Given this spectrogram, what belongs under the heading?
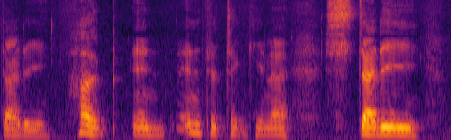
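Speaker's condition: Cerebral palsy; odd sort of voice

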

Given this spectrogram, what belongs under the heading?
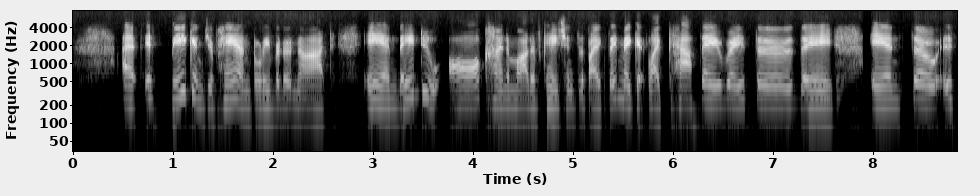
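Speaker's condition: Congenital hearing loss; about 75% hearing loss

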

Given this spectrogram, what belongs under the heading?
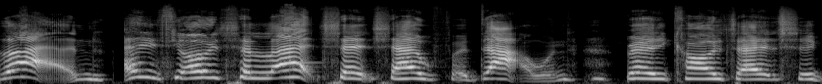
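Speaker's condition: Cerebral palsy; disability known by age 2.5

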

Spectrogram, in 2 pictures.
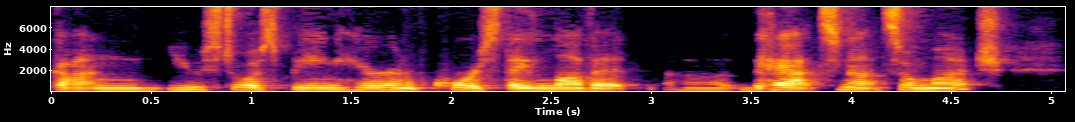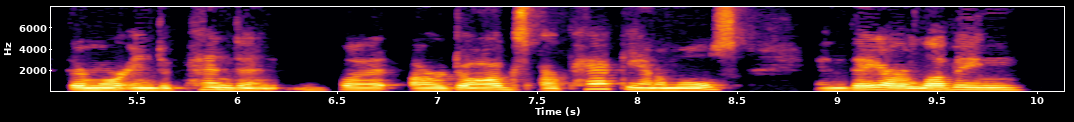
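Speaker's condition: No condition

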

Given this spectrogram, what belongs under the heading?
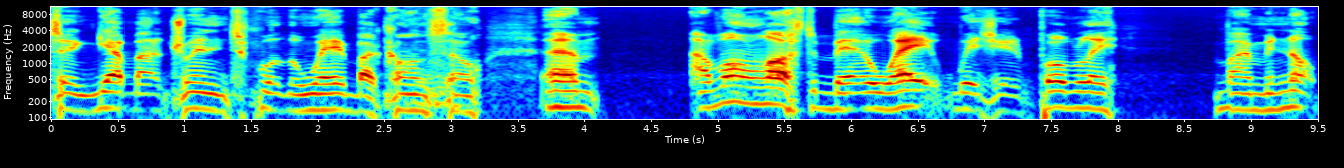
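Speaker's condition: ALS (motor neurone disease); really early stages, recently diagnosed, borderline tests, on medication, in drug trials, seen by professor McDermott

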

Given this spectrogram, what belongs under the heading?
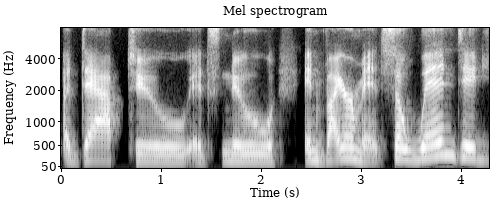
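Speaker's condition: No condition

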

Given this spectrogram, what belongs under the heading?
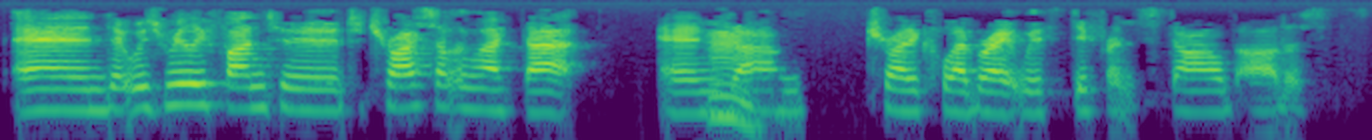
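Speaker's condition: Cleft palate; congenital cleft palate

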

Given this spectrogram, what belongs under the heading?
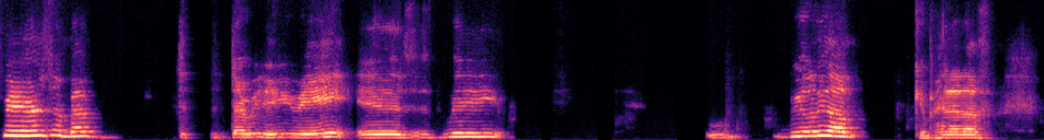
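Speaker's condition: Down syndrome; adult of 25

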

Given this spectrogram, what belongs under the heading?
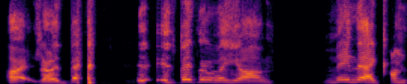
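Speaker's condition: Cerebral palsy; age 32

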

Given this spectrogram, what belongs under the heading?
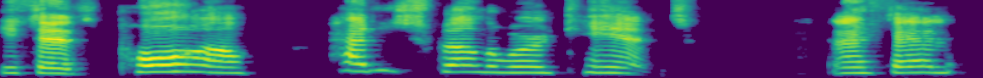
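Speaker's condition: Cerebral palsy and hearing loss; wobbly gait

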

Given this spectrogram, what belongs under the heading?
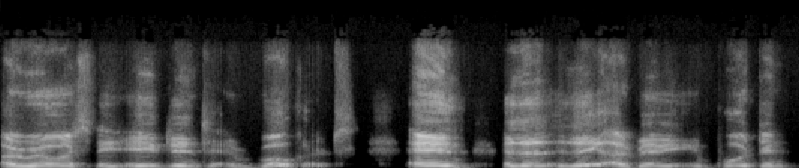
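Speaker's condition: Cerebral palsy; congenital, affects motor skills and muscle movement; affects speech

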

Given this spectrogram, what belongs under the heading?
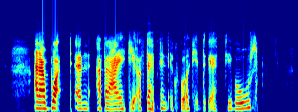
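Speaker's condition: Deafness; hearing impairment with visual impairment, uses communication support workers, uses visual impairment software; attends audiology appointments, uses communication support workers to follow conversations; hearing impairment sometimes affects speech, sometimes talks too fast, unsure how loud or quiet

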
